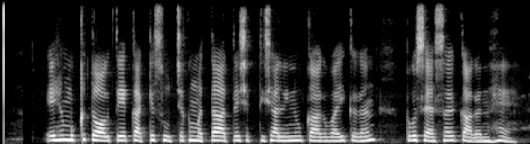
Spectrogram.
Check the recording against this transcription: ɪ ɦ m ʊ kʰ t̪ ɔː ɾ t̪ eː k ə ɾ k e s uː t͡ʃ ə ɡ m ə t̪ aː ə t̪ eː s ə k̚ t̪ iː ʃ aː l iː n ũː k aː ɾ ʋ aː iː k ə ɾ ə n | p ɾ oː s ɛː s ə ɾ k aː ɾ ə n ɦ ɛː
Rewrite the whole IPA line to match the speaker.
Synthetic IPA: ɪ ɦ m ʊ kʰ t̪ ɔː ɾ t̪ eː k ə ɾ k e s uː t͡ʃ ə k m ə t̪ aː ə t̪ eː ʃ ə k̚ t̪ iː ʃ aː l iː n ũː k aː ɾ ʋ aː iː k ə ɾ ə n | p ɾ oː s ɛː s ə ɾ k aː ɾ ə n ɦ ɛː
